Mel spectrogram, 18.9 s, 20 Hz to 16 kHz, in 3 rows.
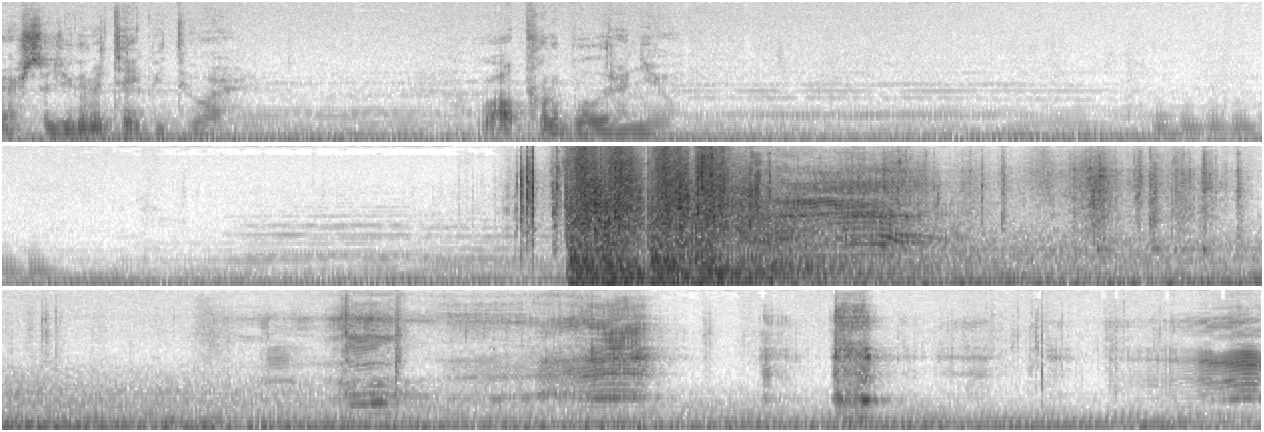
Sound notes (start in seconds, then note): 8.8 gun clicks; 8.9 gunshots banging; 11.0 Becker groaning; 13.9 somber music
